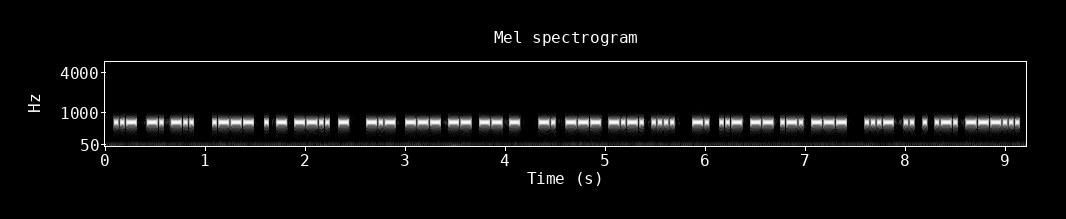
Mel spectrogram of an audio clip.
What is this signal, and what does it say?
Morse code, heard as a keyed tone, about 38 wpm, 630 Hz, with radio noise. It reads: UND JETZT KOMMT NOCH NUMRO VIER:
